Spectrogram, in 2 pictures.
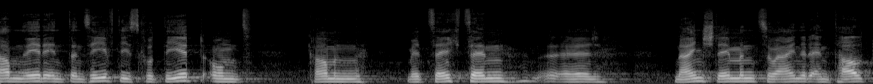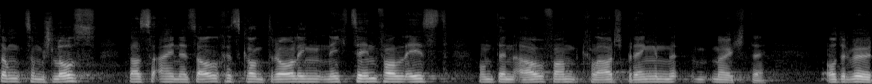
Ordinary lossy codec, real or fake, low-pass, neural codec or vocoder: none; real; 14.4 kHz; none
